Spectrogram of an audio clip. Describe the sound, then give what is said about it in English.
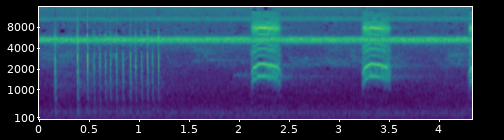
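A red-headed woodpecker gives two loud, harsh, burry calls about a second apart, after a quick rattling series of taps, over a steady high insect drone. “There are ways we can help the red-headed woodpecker.”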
